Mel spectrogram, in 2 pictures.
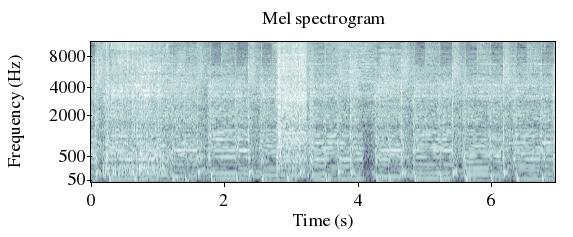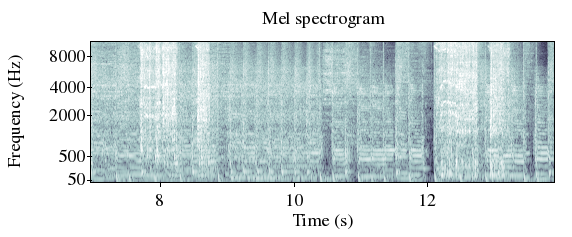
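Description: Seat bolts being tightened during a Corbeau seat install in a Mustang, a dense run of rapid ratcheting clicks from a power tool, loud and close, with brief bursts of higher whirring.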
